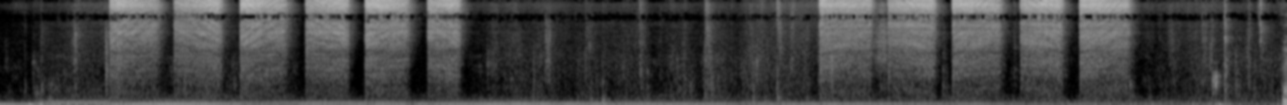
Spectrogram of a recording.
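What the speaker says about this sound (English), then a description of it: "now we're going to spray it again" Aerosol clear coat sprayed onto a restored car headlight, a steady hissing spray in a series of bursts separated by short pauses, close and loud with a low hum underneath.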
